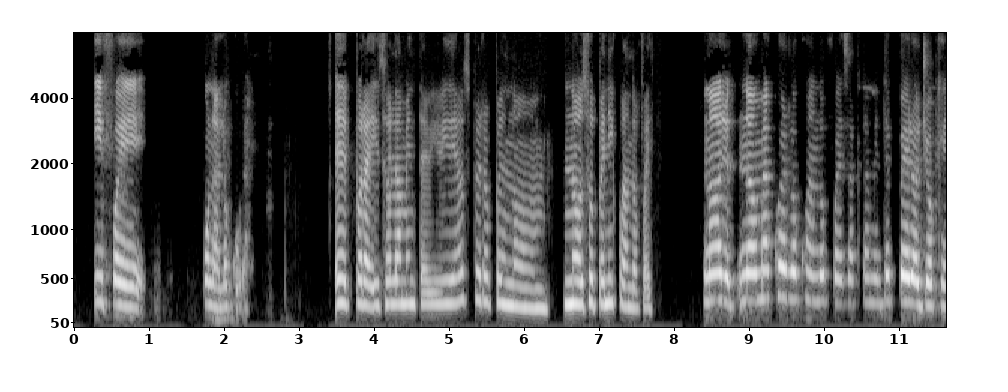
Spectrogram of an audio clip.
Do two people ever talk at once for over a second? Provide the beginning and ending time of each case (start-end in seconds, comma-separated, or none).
none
